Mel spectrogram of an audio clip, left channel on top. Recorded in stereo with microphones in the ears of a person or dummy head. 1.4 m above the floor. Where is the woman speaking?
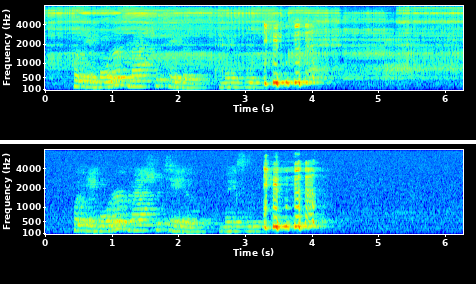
80° left, 9 m; by 3.2 s 70° left (ahead or behind), 9.5 m.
